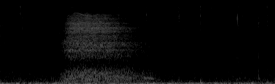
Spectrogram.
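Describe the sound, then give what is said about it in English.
A single deep inhalation during a guided breathing exercise, a soft airy rush lasting about a second, quiet and heard alone. “Breathe in.”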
